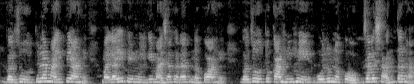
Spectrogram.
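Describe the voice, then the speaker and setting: Woman doing scheming proud mother, scornful, controlling, mellow tone, echoey room. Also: high-pitched, steady tone, unhurried. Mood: soothing. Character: scheming middle-aged mother, proud and cold.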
